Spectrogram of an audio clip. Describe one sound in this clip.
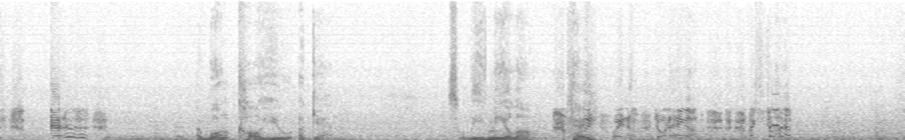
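A young man talks on a phone, tense and hurried.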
